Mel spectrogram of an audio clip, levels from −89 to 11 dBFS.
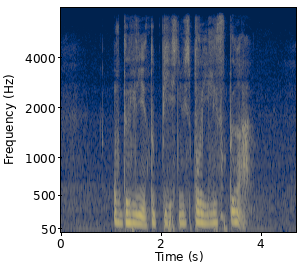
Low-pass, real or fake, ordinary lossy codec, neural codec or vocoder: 7.2 kHz; real; none; none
